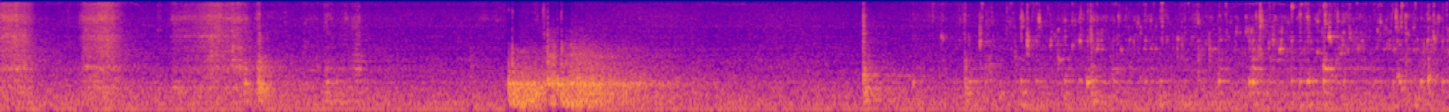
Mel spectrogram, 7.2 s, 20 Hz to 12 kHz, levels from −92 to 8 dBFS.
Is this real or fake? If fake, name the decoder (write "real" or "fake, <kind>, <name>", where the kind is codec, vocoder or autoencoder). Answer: fake, vocoder, BigVGAN v2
